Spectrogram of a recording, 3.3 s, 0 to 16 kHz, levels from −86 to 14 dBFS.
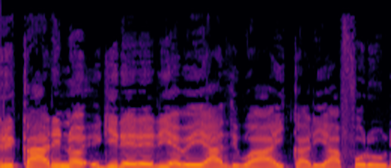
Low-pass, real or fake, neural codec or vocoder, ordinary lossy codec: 14.4 kHz; real; none; MP3, 64 kbps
